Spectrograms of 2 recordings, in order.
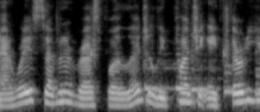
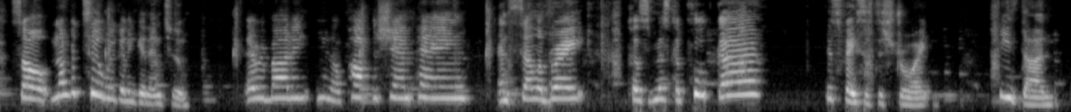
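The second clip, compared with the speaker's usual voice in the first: much higher, excited announcing; gleeful; 8 semitones higher than usual. Real, not acted. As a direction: pop the champagne with glee. Celebrating his downfall.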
